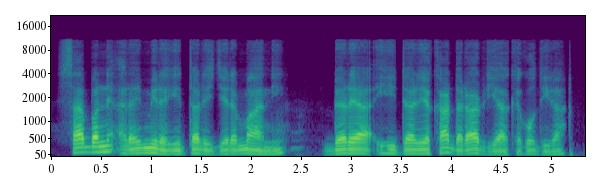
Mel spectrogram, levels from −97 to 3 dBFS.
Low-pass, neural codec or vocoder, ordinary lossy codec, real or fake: 10.8 kHz; codec, 16 kHz in and 24 kHz out, 0.9 kbps, LongCat-Audio-Codec, four codebook decoder; none; fake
